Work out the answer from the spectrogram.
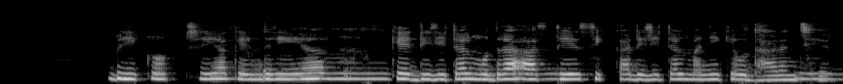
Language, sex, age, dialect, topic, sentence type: Maithili, female, 31-35, Eastern / Thethi, banking, statement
